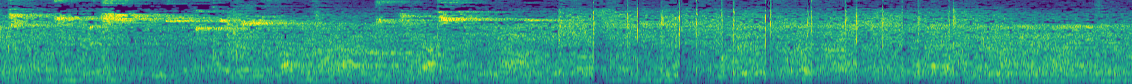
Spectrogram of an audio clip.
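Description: Table tennis ball clicking off paddles and table and bouncing, a string of short sharp ticks, over steady background voices in a large hall.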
